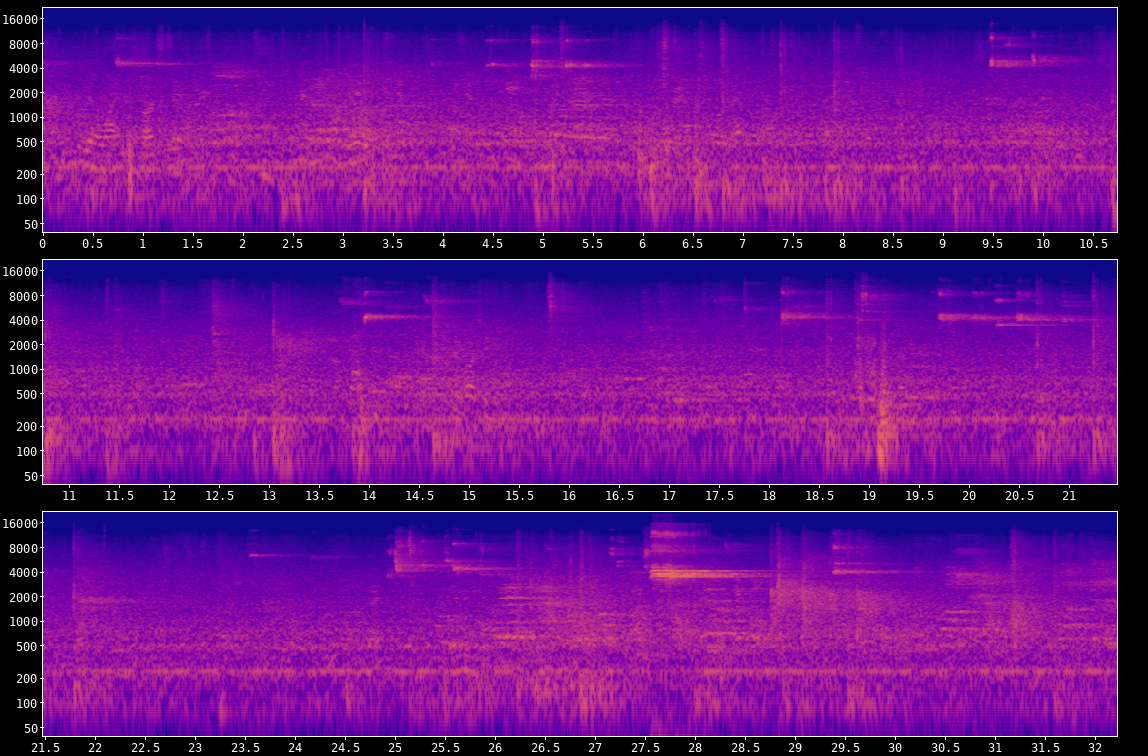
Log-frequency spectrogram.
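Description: Basketball game in a large echoing gym: sneakers squeak on the hardwood court, a ball bounces and background voices chatter, with a loud burst near the end.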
